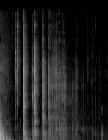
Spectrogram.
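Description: Quick run of small plastic clicks and snaps from the jointed parts of a Transformers Rhinox action figure being worked by hand, as its hands are flipped out during transformation.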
